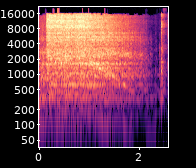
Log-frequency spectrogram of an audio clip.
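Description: Stand mixer whipping butter on high speed, a loud, steady motor whir that holds close and constant, then cuts off near the end and leaves a couple of small clicks.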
